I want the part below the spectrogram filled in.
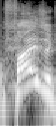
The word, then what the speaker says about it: Pfizer: Bro, Pfizer can have a silent P and an F, and y'all can't do fucking just P-E-T.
